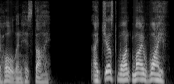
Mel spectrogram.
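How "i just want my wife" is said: loud, high and slow bellow; wounded husband bellowing at the monsters. A narrator's reading. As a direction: roar it out in pain. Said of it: "he bellowed".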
